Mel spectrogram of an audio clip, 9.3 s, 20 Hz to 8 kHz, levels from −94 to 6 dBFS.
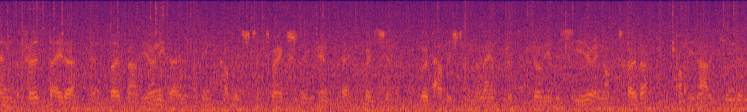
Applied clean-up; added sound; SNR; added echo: none; Rain; -2 dB; none.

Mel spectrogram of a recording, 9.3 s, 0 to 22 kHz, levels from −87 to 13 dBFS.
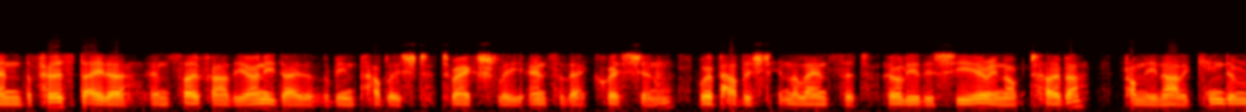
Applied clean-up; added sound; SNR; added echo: none; none; none; none.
